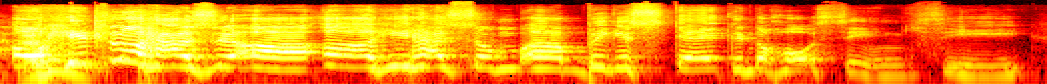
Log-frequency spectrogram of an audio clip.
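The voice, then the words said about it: Weak attempt at German accent. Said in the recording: “It was trying to be German... It was an attempt, and I'm not good at German accents.”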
